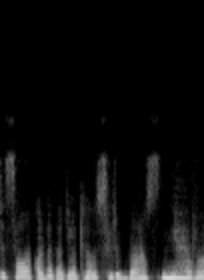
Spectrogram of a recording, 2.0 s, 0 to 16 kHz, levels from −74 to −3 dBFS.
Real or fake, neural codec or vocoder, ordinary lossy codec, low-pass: fake; codec, 16 kHz, 0.5 kbps, FreqCodec, smaller model; Opus, 32 kbps; 7.2 kHz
